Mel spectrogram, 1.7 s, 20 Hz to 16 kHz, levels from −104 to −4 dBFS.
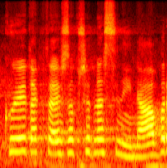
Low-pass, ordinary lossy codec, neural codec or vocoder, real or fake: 14.4 kHz; Opus, 32 kbps; vocoder, 44.1 kHz, 128 mel bands every 256 samples, BigVGAN v2; fake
